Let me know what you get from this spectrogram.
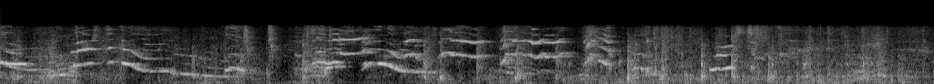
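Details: Alaskan Malamute puppies from a kennel on their first time outside, a litter yelping and whining with many overlapping high, sliding cries that rise and fall, crowding the whole stretch amid scuffling noise.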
